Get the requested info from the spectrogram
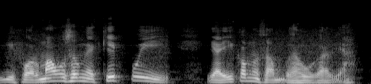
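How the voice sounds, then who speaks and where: Lively intonation animates this man's dark, mellow tone as he keeps a moderate pace. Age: 80s+. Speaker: farmer settler. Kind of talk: oral history interview. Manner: halting, many fillers.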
